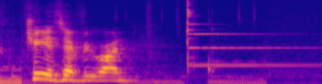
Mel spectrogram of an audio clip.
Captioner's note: clink!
